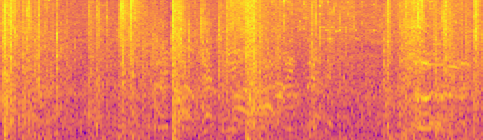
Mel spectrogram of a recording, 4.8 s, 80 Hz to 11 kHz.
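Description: Gunshots from Call of Duty: Modern Warfare 2 crack out as a few sharp reports and scattered fire, partly under voices and game chatter.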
